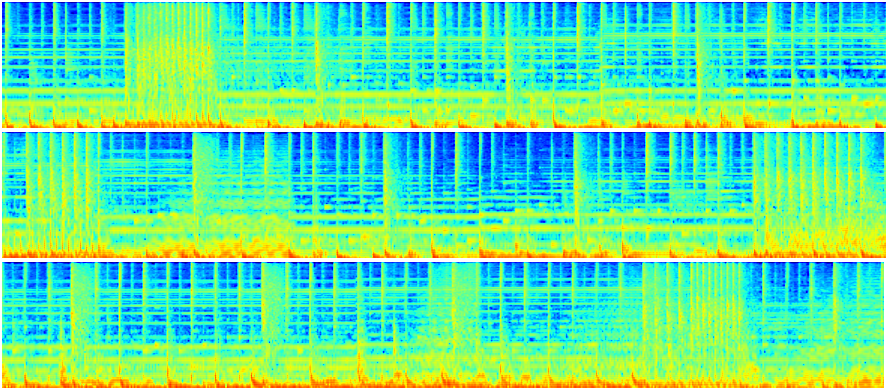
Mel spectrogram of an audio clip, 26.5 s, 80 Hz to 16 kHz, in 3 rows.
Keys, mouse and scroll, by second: 0.1 i, 0.5 click, 1.3 click, 1.6 shift+click, 2.2 shift+click, 3.4 k, 8.6 click, 8.9 middle click, 9.1 scroll down 2, 9.4 g, 11.0 Tab, 11.0-11.4 scroll down 4, 11.4-12.1 shift+middle drag, 12.1 click, 12.3 scroll up 1, 12.3-12.7 middle drag, 12.7 ctrl+s, 12.9-13.5 scroll down 4, 13.5-15.9 middle drag, 15.9-17.0 scroll up 4, 17.0 click, 18.2 alt+middle click, 18.8 shift+middle drag, 19.1 scroll up 1, 19.2 shift+d, 19.7 s, 21.7 shift+middle click, 21.9 scroll up 1, 22.1 g, 22.8 s, 23.7 s, 25.0 g, 25.5-26.5 middle drag.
